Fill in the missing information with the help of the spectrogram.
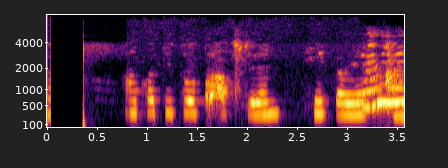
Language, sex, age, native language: Icelandic, female, 14, Icelandic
